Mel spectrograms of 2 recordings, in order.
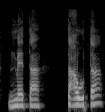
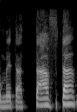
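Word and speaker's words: μετὰ ταῦτα: frase después de estas en griego es Met tauta o Met tafta dependiendo de como te enseñaron a pronunciar el griego pero esta frase Met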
